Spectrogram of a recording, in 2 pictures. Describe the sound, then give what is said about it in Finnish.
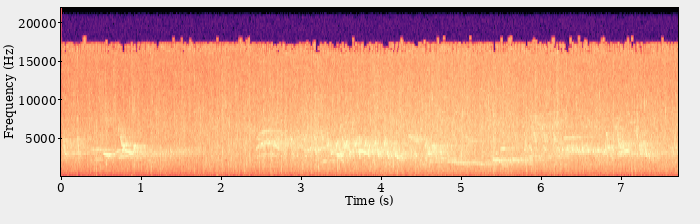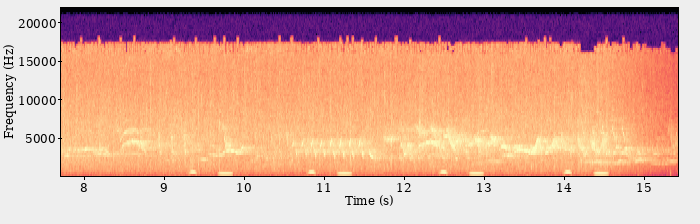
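Warm, gentle summer rain in a Finnish soundscape patters steadily onto calm water, a soft even hiss throughout, with faint bird chirps above and a row of short, low repeated notes in the latter half. “Ja se ihana varhainen kesäaamu tai kesäinen sade – Sellainen lämmin hento kesäsade, jossa pisarat ropisevat tyyneen veden pintaan, luonto vehreimmillään.”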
